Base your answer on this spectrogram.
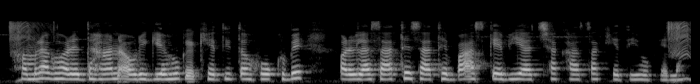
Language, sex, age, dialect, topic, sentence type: Bhojpuri, female, 18-24, Southern / Standard, agriculture, statement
